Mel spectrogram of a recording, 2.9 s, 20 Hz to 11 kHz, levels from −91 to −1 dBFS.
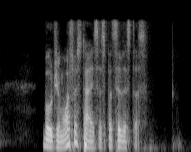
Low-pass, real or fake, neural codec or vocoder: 7.2 kHz; fake; codec, 16 kHz, 1.1 kbps, Voila-Tokenizer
